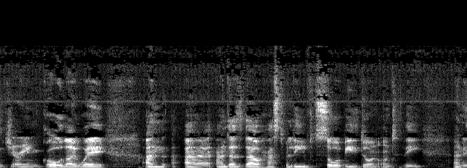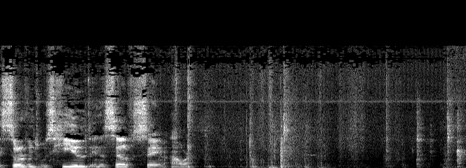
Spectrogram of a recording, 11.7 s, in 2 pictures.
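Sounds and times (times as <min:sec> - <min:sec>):
speech: 0:00.0 - 0:09.5
office chair seat sinking down: 0:08.8 - 0:10.1.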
